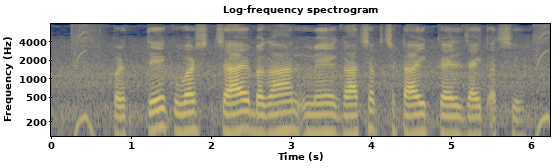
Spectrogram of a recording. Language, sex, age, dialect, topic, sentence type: Maithili, male, 36-40, Southern/Standard, agriculture, statement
